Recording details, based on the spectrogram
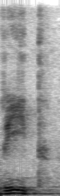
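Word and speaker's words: wreath: तो उसे कहा जाता है रीथ। इसे आप ध्यान रखें, प्रोनाउंसिएशन रीथ था है, रीथ पढ़ेंगे इसे अपन।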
